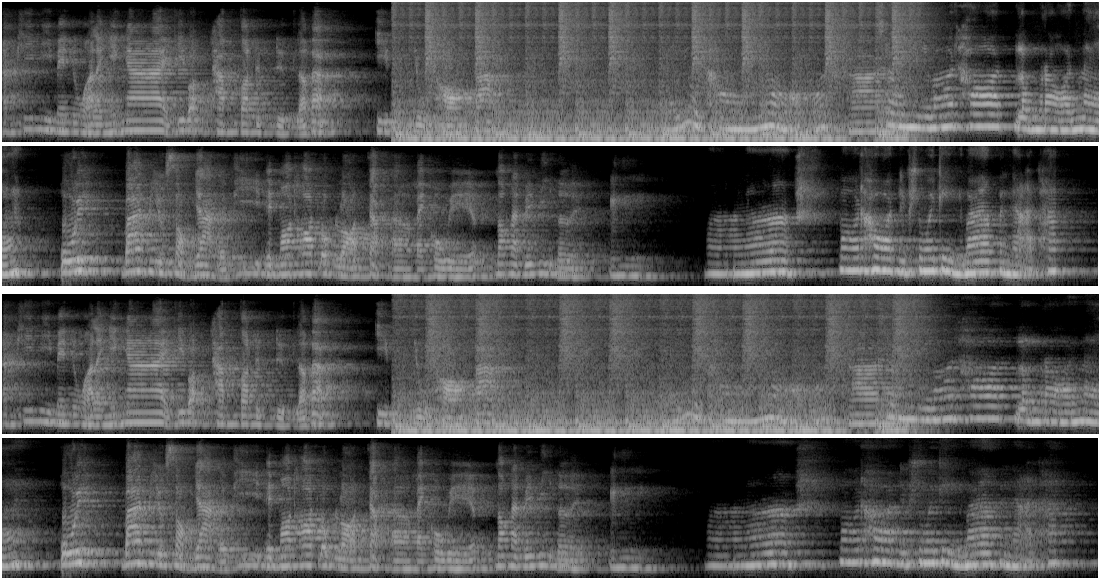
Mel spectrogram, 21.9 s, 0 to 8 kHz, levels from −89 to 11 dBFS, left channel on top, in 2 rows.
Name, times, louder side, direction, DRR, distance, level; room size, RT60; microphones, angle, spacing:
voice 1, 0.0-3.2 3.7-5.0 8.5-9.1 11.6-11.9 12.2-17.4, equal, ahead, 2 dB, 0.5 m, -28 dB
sound 1, 3.9-9.2, equal, 80° left, 1.2 m, -27 dB
voice 2, 6.5-8.5 8.7-11.2 18.0-21.5, left 5 dB, 55° left, 9 dB, 0.4 m, -25 dB
8.4 x 6.0 x 2.3 m, 1.2 s
head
